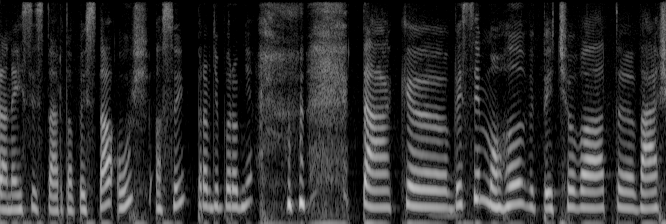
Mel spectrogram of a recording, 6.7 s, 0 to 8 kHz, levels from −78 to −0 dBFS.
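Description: Right after "nejsi startupista už asi", from 1.90 to 1.98 s, the background goes flat and featureless for about 80 ms and dips by about 2 dB. It's likely comfort noise in place of the background, filling a discontinuous-transmission pause with synthetic hiss.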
